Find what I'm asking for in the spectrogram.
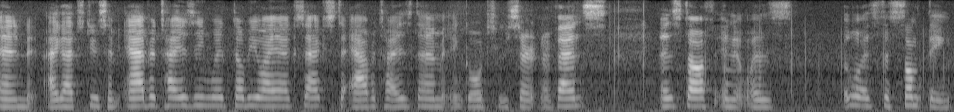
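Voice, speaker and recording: The delivery moves at a moderate pace with audible room echo. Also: woman. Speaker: vlogger and restaurant worker. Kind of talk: casual monologue vlog. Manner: loud.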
